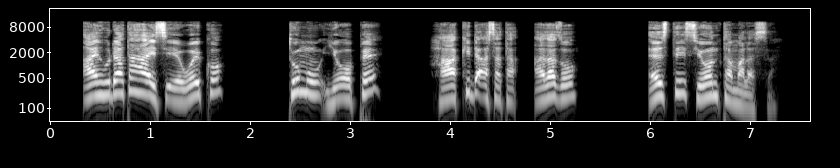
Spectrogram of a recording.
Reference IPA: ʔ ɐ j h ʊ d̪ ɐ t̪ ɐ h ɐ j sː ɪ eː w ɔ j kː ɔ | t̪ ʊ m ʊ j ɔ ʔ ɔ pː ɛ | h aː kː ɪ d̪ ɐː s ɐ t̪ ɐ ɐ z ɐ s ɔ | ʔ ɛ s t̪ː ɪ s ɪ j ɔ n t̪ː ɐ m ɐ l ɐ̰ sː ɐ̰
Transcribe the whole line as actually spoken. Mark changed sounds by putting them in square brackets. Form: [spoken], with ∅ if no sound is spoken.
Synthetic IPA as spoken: ʔ ɐ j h ʊ d̪ ɐ t̪ ɐ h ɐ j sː ɪ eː w ɔ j kː ɔ | t̪ ʊ m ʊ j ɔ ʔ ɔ pː ɛ | h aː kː ɪ d̪ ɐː s ɐ t̪ ɐ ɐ z ɐ [z] ɔ | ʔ ɛ s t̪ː ɪ s ɪ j ɔ n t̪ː ɐ m ɐ l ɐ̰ sː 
